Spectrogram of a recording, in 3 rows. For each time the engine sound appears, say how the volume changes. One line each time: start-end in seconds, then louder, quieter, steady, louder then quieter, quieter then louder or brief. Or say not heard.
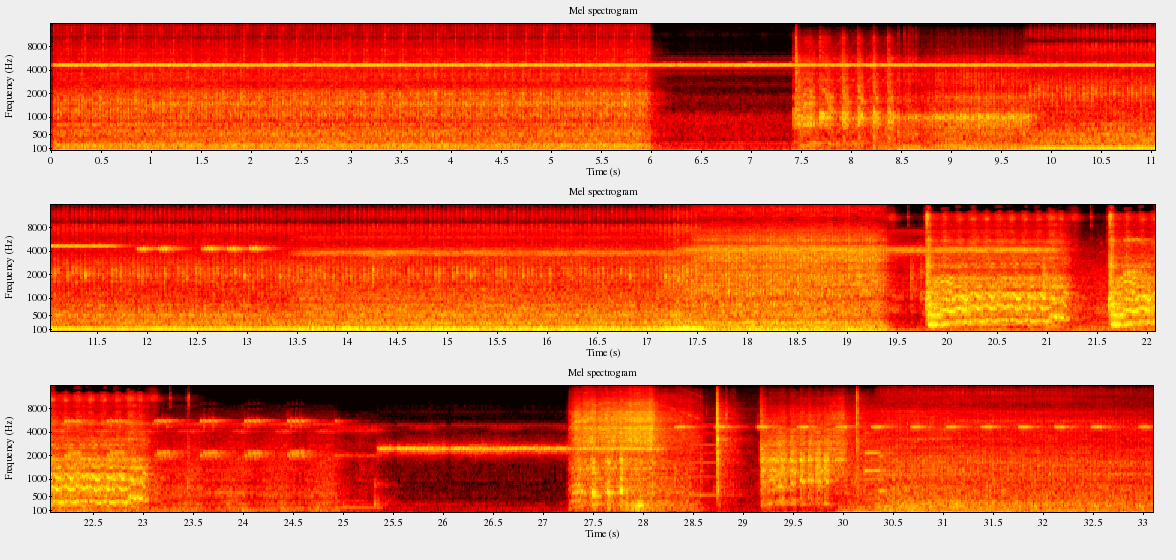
0.0-23.4 louder
27.2-33.0 quieter.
